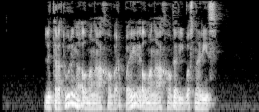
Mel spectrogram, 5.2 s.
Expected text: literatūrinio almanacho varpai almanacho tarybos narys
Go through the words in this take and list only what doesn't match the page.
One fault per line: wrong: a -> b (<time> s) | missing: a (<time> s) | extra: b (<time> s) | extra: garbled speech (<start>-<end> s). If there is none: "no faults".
no faults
